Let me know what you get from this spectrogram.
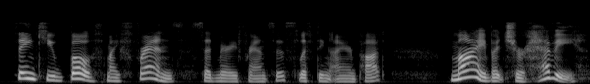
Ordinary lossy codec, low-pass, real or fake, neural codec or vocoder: MP3, 64 kbps; 7.2 kHz; real; none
